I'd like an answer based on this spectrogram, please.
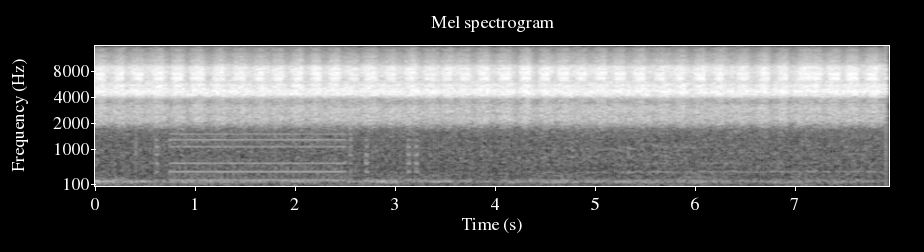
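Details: Insect chorus of crickets over a bay on Korčula, a bright shrill buzz pulsing in quick regular throbs, joined for about two seconds by a flat low humming tone with overtones, then continuing alone.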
